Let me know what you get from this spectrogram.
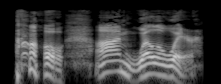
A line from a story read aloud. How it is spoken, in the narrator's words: I chuckled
